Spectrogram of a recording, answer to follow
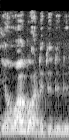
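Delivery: quiet, offhand Jamaican patois; Jamaican accent. Shown as a demonstration. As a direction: greet a cousin casually in a soft Jamaican accent. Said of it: "I had a very strong Jamaican accent".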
